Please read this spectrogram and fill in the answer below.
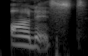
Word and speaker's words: honest: here both right guys both are written with h they both start with h but the pronunciation is consonant in hairdresser and vowel in honest person okay so it doesn't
